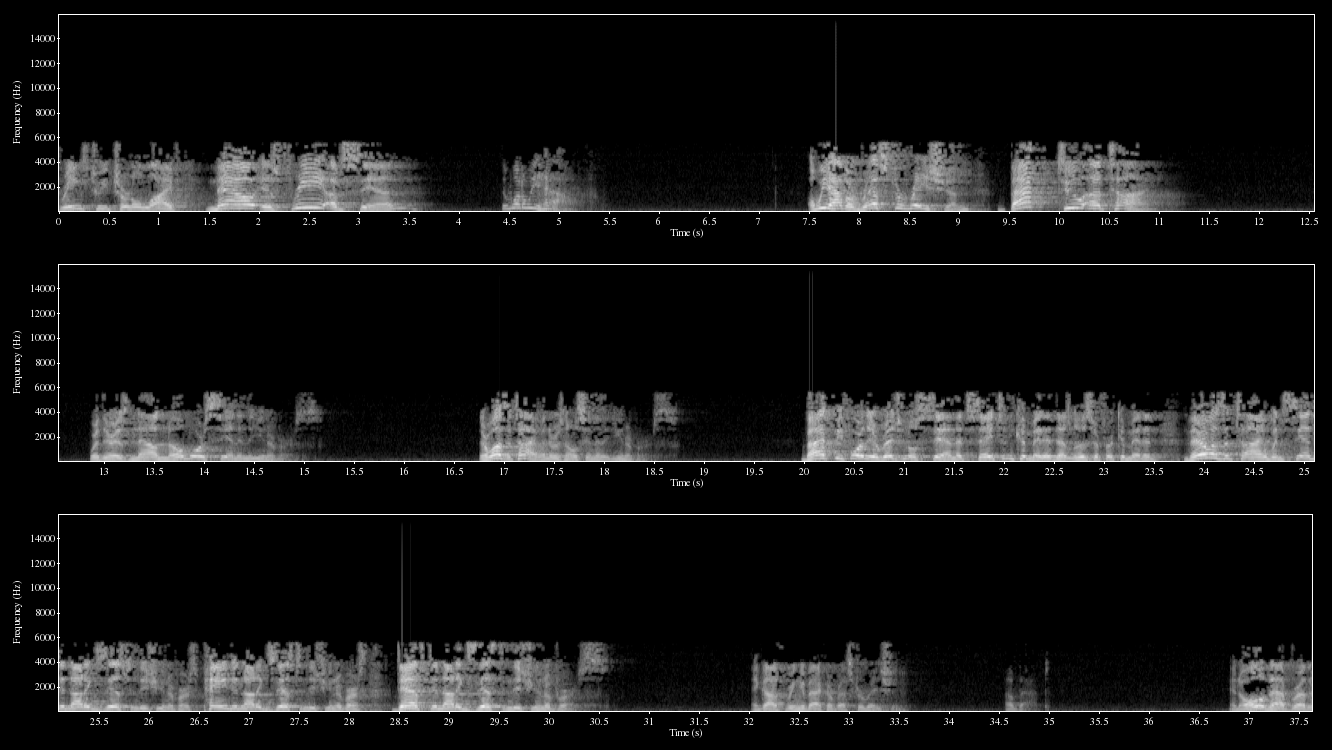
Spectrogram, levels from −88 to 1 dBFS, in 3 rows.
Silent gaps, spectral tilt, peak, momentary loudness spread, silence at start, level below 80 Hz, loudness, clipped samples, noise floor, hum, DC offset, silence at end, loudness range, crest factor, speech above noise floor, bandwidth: none; -8.5 dB/octave; 0 dBFS; 18 LU; 0 s; -64 dBFS; -19 LUFS; under 0.1%; -68 dBFS; none; under 0.1%; 0 s; 11 LU; 20 dB; 49 dB; 5.8 kHz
